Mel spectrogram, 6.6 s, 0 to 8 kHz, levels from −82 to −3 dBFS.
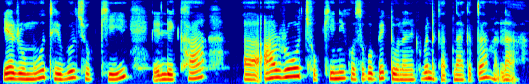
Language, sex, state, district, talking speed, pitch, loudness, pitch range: Garo, female, Meghalaya, West Garo Hills, 125 wpm, 200 Hz, -17 LUFS, 185-230 Hz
